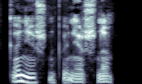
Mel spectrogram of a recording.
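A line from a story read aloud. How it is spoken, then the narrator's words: Weary mutter. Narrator (Russian): пробормотал Луис, которому эта плоская полицейская острота уже оскомину набила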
